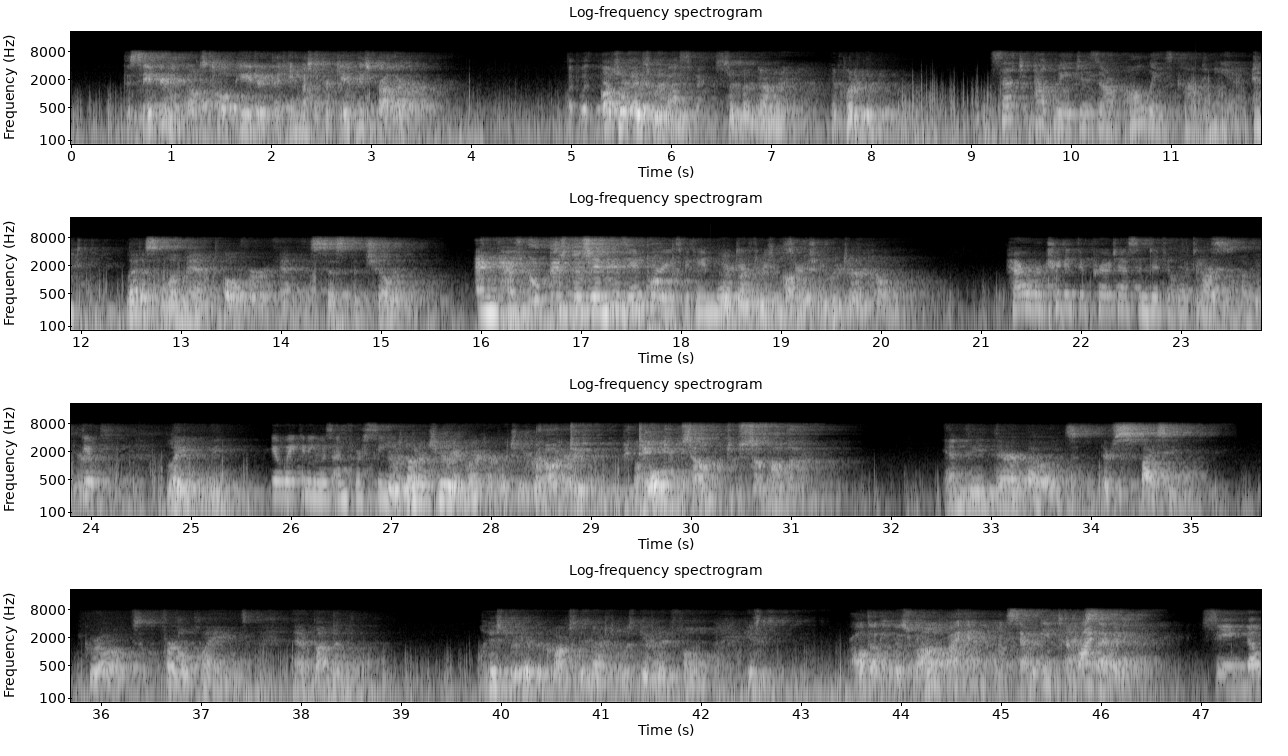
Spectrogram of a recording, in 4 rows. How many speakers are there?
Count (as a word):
seven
